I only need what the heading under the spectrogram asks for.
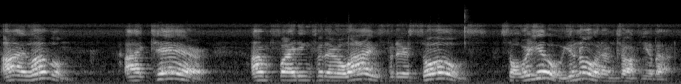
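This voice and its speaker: A man's voice: high voice, expressive, a little slow. A middle-aged man preaching a fiery, emphatic sermon, hammering his points with repeated words. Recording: dull lo-fi radio broadcast.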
